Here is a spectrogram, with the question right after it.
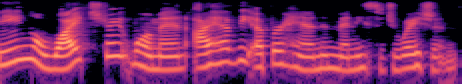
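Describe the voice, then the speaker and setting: The intonation is lively and the pace fairly quick. The background is quiet. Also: woman. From US South (military family, moved around). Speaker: student. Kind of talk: class presentation, scripted. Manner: reading aloud.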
